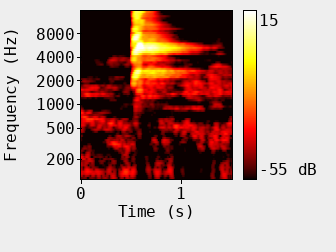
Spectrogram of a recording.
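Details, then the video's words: Lovebird parrot giving a single sharp, shrill chirp that starts abruptly and trails off over half a second, against faint low background noise. "Love bird parrot beautiful Chripping sounds voice"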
